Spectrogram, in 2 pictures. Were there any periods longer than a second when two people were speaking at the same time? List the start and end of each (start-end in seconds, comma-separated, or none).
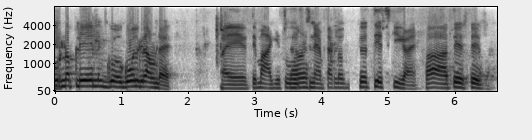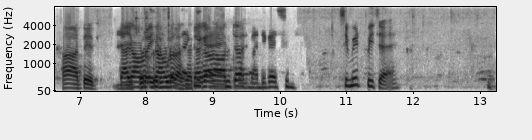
7.5-9.5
